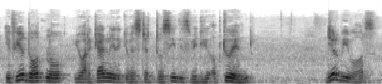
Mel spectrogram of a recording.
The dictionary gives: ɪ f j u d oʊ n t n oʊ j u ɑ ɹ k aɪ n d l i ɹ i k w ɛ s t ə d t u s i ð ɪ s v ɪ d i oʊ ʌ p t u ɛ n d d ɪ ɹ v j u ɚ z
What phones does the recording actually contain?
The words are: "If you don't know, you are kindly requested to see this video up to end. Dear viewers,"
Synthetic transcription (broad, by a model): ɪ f j u d oʊ n t n oʊ j u ɑ ɹ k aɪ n l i ɹ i k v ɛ s t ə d t u s i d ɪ s v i d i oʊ ʌ p t u ɛ n d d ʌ ɹ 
